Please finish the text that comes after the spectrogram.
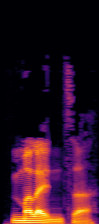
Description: Malenza
[ mal $ n Z a ]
